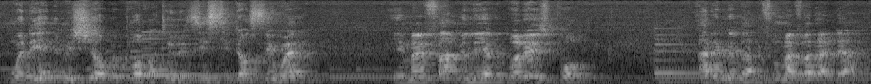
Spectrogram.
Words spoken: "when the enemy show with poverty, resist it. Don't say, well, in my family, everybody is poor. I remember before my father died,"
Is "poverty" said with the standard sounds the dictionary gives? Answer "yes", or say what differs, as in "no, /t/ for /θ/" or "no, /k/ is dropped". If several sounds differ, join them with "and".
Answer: no, /p/ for /v/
